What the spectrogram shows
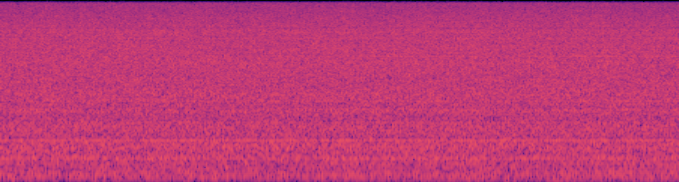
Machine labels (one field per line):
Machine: fan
